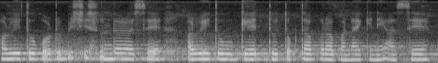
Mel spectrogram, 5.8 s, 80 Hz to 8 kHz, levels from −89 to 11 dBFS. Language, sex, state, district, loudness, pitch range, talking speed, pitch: Nagamese, female, Nagaland, Dimapur, -17 LUFS, 200-215 Hz, 165 wpm, 210 Hz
